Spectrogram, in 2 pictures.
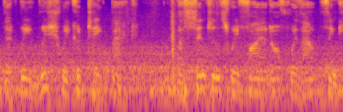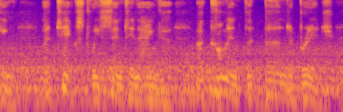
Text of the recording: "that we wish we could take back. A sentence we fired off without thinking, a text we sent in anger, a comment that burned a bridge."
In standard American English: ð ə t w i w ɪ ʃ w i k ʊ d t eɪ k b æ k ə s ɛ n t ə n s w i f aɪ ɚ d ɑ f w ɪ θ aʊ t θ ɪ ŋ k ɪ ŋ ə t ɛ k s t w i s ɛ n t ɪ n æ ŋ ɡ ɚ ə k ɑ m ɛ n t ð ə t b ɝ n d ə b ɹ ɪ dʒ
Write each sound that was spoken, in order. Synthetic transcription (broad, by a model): ð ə t w i w ɪ ʃ w i k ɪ d t eɪ k b æ k ə s ɛ n t ə n s w i f aɪ ɚ d ɑ f w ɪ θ aʊ t θ ɪ ŋ k ɪ ŋ ə t ɛ k s t w i s ɛ n t ɪ n æ ŋ ɡ ɚ ə k ɑ m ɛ n ð ə t b ɝ n d ə b ɹ ɪ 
